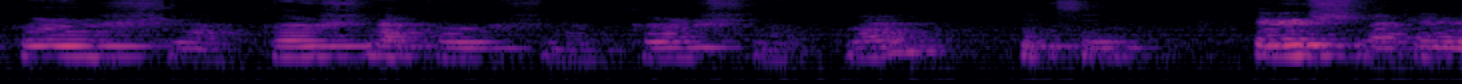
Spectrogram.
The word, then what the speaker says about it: Krishna: Então, esse diacrítico Krishna, que é o cerebral ou cacumbinal, a gente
